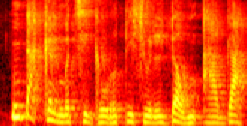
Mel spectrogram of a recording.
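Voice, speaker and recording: An actress playing a nosy, slyly teasing older village auntie in an Ilocano radio comedy drama, prying in drawn-out phrases with an Ilocano accent. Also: female voice, low voice, sing-song. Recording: echoey, with music behind.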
